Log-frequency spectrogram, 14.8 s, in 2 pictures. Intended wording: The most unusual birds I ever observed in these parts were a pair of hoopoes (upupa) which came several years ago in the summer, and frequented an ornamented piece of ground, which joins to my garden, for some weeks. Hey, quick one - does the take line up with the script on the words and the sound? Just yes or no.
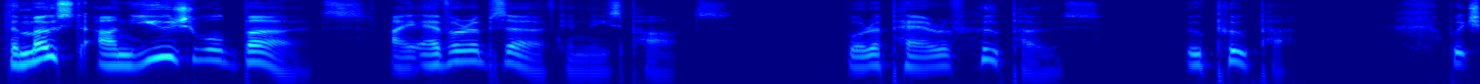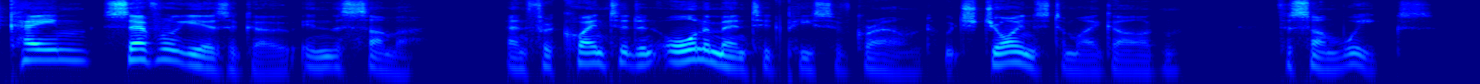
yes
